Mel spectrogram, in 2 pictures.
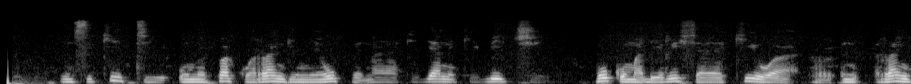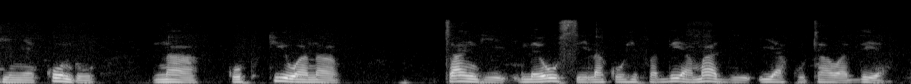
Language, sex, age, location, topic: Swahili, male, 25-35, Mombasa, government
